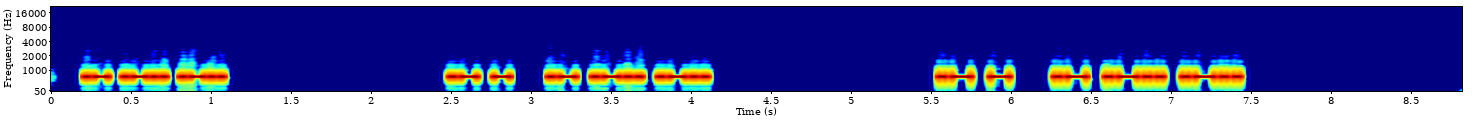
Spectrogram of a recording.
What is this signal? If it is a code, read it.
Morse code, heard as a keyed tone, about 34 wpm, 700 Hz. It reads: ALL AT ALL AT ALL
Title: Speed-Racing - Sets of 2 Words 30wpm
